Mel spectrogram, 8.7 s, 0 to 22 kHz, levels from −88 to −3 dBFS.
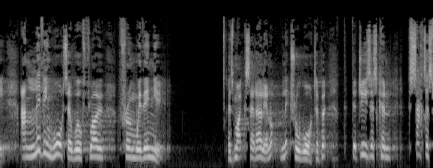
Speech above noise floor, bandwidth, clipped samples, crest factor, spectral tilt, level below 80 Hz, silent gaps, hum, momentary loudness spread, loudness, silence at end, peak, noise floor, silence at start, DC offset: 48 dB; 15.5 kHz; under 0.1%; 22 dB; -2 dB/octave; -72 dBFS; none; none; 12 LU; -24 LUFS; 0 s; -4 dBFS; -73 dBFS; 0 s; under 0.1%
